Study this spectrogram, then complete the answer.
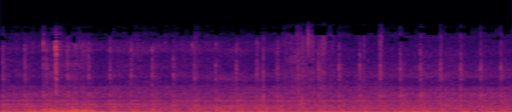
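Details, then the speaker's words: VEVOR heater just lit and heating after its first start, exhaust getting hot: steady deep combustion roar with quick, regular faint ticking, running normally though the owner hopes the noise will fade. "J'espère que le bruit va s'estomper quand même parce que c'est un peu pénible."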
